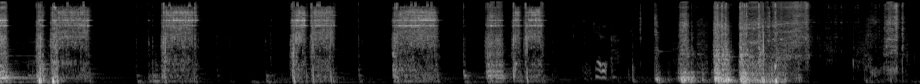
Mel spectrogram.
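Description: During a repair job, a hand ratchet tightens a fastener in a series of short, rapid clicking bursts separated by brief pauses, close and clear.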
